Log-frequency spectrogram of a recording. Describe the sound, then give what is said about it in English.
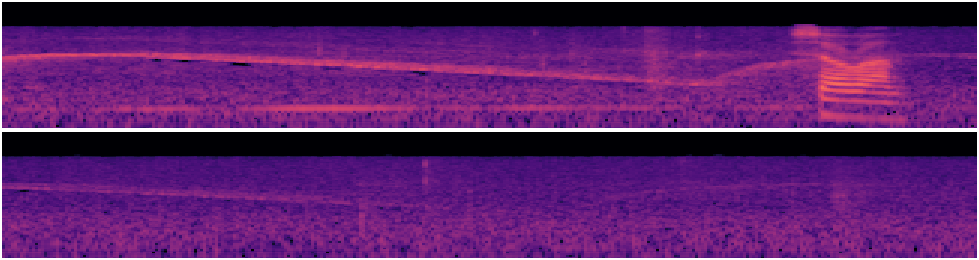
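An emergency siren wails steadily, its pitch sliding downward as the vehicle passes by. There's a brief louder burst midway, then the siren fades away, with a voice speaking briefly. “Like waiting until the siren goes by.”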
